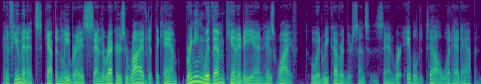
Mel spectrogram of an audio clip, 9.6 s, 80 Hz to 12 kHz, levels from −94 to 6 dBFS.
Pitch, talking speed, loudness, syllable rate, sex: 110 Hz, 205 wpm, -20 LUFS, 5.8 syllables/s, male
